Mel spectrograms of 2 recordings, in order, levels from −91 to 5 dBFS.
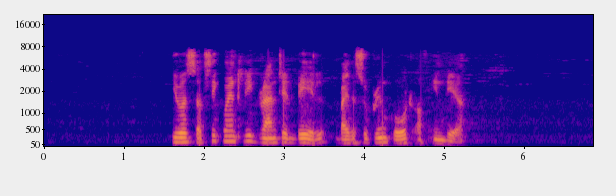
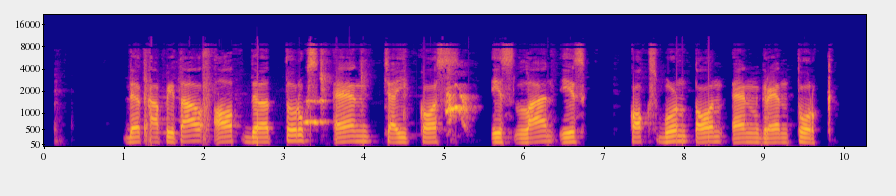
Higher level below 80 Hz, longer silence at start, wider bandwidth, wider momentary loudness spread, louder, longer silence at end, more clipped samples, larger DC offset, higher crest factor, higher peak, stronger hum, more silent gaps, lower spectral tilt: second, -64 dBFS vs -56 dBFS; first, 1.6 s vs 1.05 s; second, 8.2 kHz vs 9.6 kHz; first, 8 LU vs 5 LU; second, -29 LUFS vs -14 LUFS; first, 1.6 s vs 0.45 s; neither; neither; first, 20 dB vs 14 dB; second, -12 dBFS vs 0 dBFS; neither; second, none vs 7.00-7.11 s, 7.23-7.33 s; about the same, -4 dB/octave vs -4.5 dB/octave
